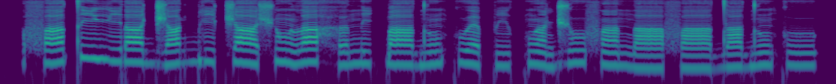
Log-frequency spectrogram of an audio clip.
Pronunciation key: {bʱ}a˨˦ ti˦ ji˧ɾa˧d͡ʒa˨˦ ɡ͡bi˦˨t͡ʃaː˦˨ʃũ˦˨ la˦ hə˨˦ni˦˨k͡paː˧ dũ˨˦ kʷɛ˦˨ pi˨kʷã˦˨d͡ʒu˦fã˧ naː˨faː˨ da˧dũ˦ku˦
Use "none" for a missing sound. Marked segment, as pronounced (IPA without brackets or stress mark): f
